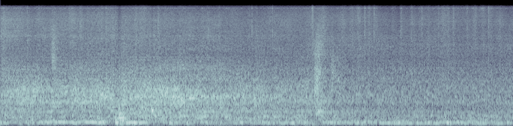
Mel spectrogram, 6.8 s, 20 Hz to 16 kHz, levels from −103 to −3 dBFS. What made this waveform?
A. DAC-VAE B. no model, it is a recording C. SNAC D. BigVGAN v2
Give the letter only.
A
